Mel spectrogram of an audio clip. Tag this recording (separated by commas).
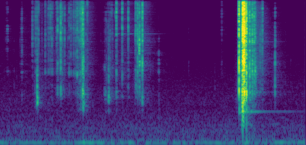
Camera, Mechanisms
